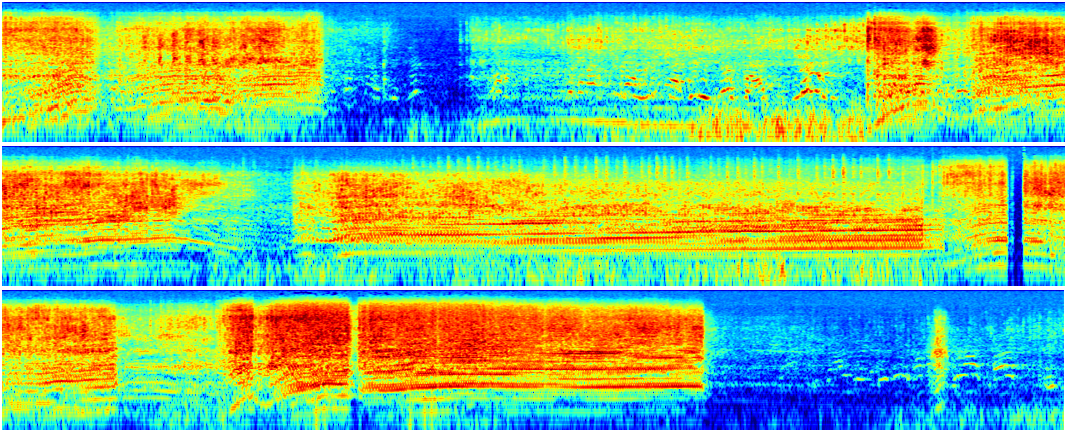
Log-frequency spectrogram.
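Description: Doorslammer drag cars' engines at high revs, running hard down the drag strip, their pitch sweeping up and down and then holding steady. The sound comes in several short clips that cut in and out abruptly.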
